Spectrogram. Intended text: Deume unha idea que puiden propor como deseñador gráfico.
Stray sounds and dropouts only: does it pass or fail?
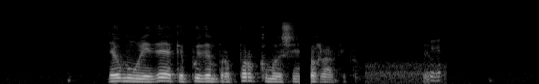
fail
